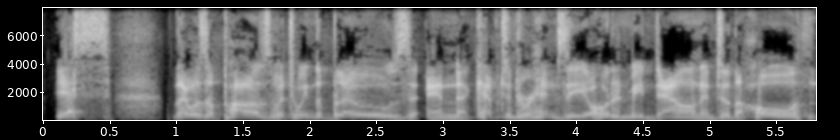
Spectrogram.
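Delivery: formal officer giving testimony; a hint of stiff naval officer; lightly voiced ship's lieutenant. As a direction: read it out as a lightly acted witness statement. Reads lieutenant's testimony in role.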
